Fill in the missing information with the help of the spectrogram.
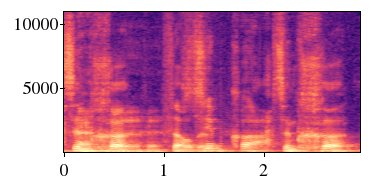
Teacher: now we have to get you to that guttural sound of a ch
